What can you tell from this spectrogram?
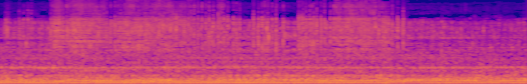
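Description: Boat engine idling with a steady low hum, with a steady hiss over it.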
